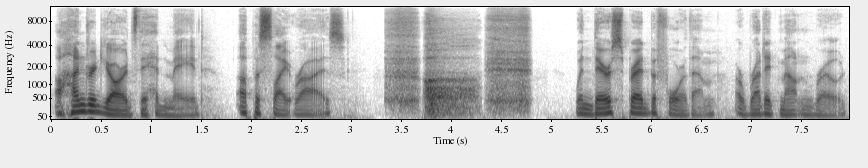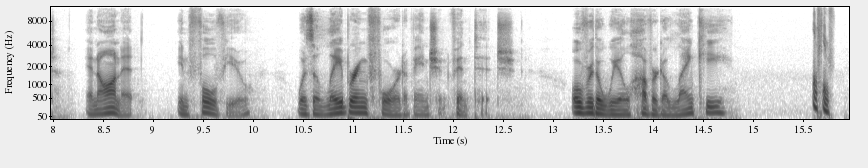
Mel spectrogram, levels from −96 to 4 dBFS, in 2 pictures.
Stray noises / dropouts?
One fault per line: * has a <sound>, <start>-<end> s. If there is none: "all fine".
* has a breath, 3.3-4.9 s
* has a chirp, 15.6-15.8 s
